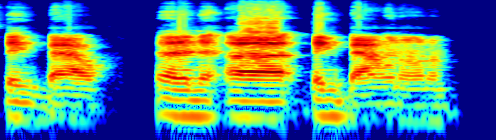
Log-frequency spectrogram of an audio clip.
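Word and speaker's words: 冰雹: I was already telling you it's Bing Bao.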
